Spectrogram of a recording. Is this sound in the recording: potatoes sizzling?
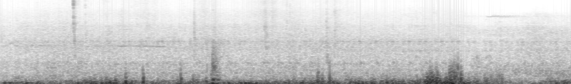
no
